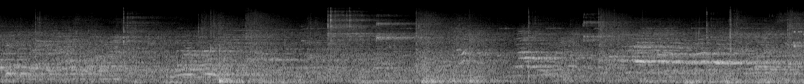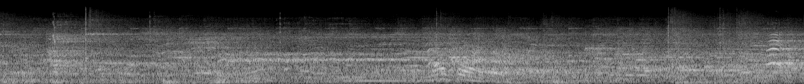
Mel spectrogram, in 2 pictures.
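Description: Shoes squeak on a hard court floor in a large echoing hall.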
